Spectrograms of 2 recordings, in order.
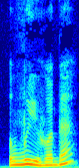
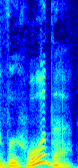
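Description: First: Вигода with its stress on ви; opening ви stressed in вигода; stress on first syllable. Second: Вигода with its stress on го; stress on second syllable. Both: Shown as a demonstration. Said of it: "яке має два наголоси".

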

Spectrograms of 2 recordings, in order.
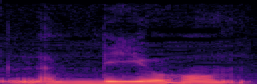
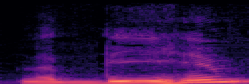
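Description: First: نبيهم ending in "bihum", the ha with damma. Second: نبيهم ending in "bihim", the ha with kasra. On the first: Teacher showing students the damma reading of نبيهم. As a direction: say نبيهم as "nabbihum". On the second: Teacher showing students the kasra reading of نبيهم. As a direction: say نبيهم as "nabbihim". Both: Shown as a demonstration. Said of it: "بالكسر والضم".

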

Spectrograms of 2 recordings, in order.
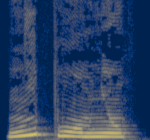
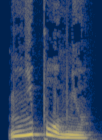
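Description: First: Slow, clenched "Не помню", each syllable squeezed out; through the teeth. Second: Firm, clearly spoken "Не помню"; every word crisp and strict; clear and stern. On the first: Daughter losing patience with mother's stories, spat through teeth. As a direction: grind it out in irritation. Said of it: "процедила я". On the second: Daughter curtly shutting down her mother's gossip, strict. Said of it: "внятно и очень строго сказала я". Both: A narrator's reading.

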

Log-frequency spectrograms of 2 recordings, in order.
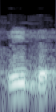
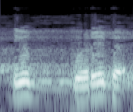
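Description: First: يضرب with air leaking through the ض; faulty dad. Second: Said in the usual way. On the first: Shown as a demonstration. Teacher showing a recitation error, breath-leaking dad in يضرب. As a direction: loosen ض in يضرب so breath runs out. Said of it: "تقرأ لحنا". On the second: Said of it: "والصواب".

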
